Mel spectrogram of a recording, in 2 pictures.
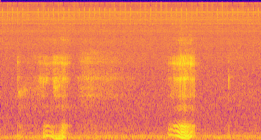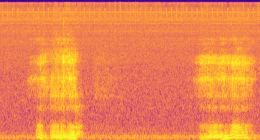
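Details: Low rattling snores on each breath, about four in ten seconds, over steady background hiss; snoring during sleep.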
